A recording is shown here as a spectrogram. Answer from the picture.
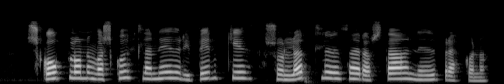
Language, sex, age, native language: Icelandic, female, 40-49, Icelandic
